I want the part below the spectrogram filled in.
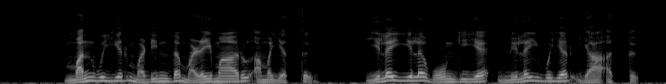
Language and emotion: Tamil, neutral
